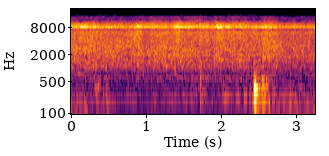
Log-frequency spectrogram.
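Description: Bitter melon and pork slices stir-fried in a wok over high heat: a steady, close sizzle with scraping stirs and a louder clatter of the spatula near the end, no talking.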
